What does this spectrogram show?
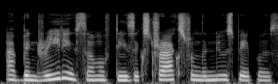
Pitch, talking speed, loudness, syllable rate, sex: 210 Hz, 215 wpm, -16 LUFS, 6.1 syllables/s, female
